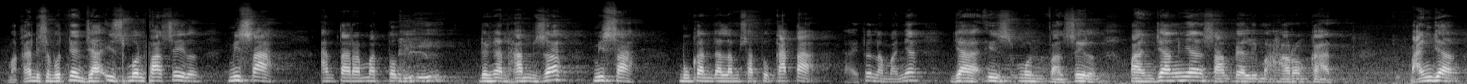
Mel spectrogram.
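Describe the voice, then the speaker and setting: A man teaching Quran recitation rules at a study gathering, explaining patiently and chanting drawn-out syllables to show pronunciation. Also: on the high side. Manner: slow, patient explaining with frequent "ya" check-ins. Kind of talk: tajwid lesson at a religious study gathering.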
